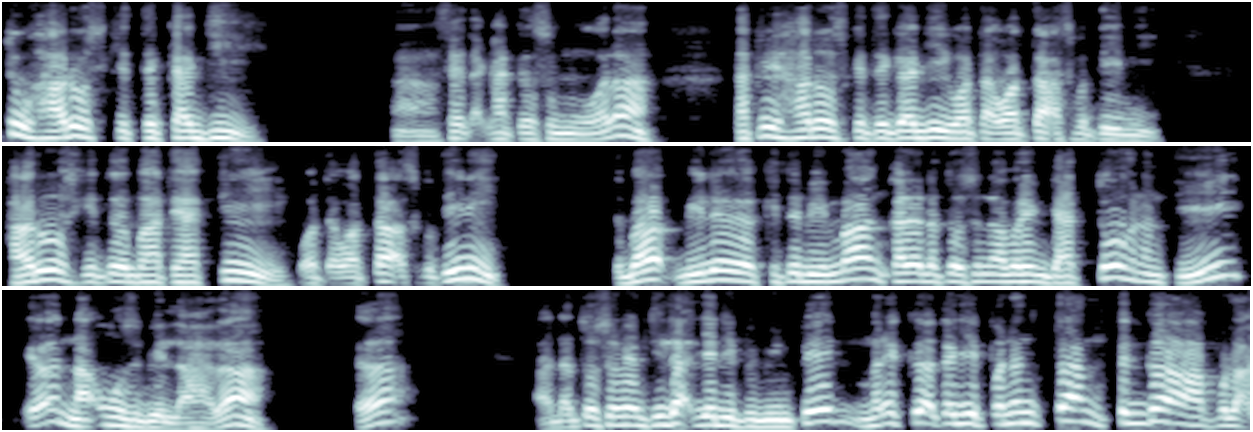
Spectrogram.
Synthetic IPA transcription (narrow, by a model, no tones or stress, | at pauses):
it̪uɦaɾʊskit̪əkad͡ʒi | əsajat̪aʔkat̪əsəmuəlah | t̪apiɦaɾʊskit̪̬ək̬ad͡ʒiwat̪aʔwat̪aʔsə̥pərt̪iːni | haɾʊskit̪̬əbəɦat̪iɦat̪iwat̪aʔwat̪aʔsə̥pərt̪iːni | səbap̚biləkit̪̬əbimbaŋkalawdat̪ʊʔsunabahɪnd͡ʒat̪ʊhnant̪ijənaʔũs̬əbilahlah | jə | ə̰dat̪ʊʔsunaɛmt̪̬idaʔ̚d͡ʒadip̬əmimpɪnməɾekakad͡ʒipənənt̪aŋt̪əɡapulaʔ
